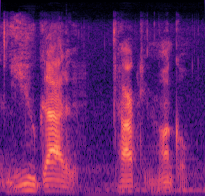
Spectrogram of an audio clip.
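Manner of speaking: whispering. Retelling what the chief told him, not wanting to upset her: retold whisper. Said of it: "in a whisper".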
